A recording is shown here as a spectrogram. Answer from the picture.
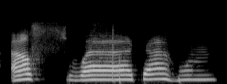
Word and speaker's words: أصواتهم: See the wa sounds heavy now. You want it aswa.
